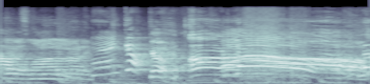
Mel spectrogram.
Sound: disappointed yelling

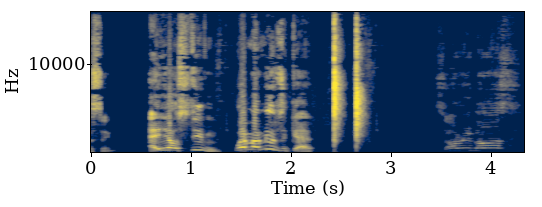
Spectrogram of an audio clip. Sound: clap, clap

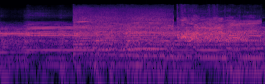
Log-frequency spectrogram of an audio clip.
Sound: chainsaw buzzing; Tasmanian devil shrieking

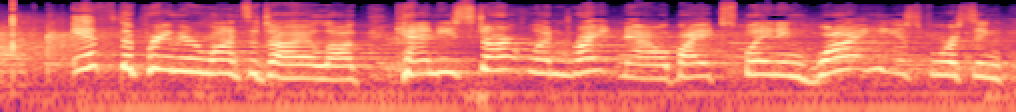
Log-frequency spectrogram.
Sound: applause

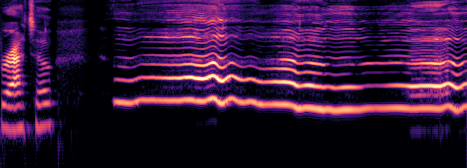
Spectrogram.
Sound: vocalizes

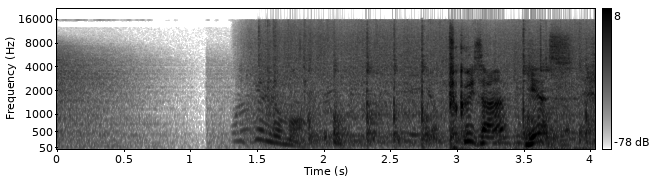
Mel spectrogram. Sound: speaking chinese

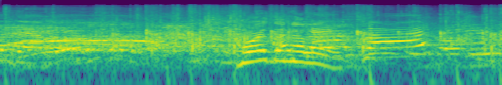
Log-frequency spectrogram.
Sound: audience cheering

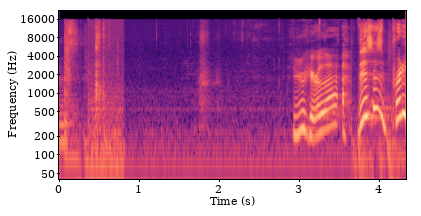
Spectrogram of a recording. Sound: meat crunches

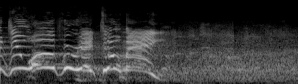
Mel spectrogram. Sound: audience laughing

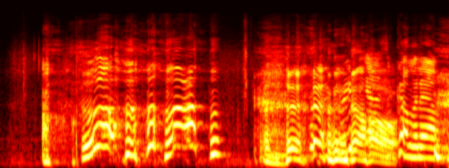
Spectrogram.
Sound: laughter

